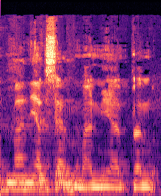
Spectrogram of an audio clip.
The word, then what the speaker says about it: maniatando: Entonces, en este partido de Navidad, San Francisco creo que empezó bastante bien el juego, medio manateando. Sí, ¿cómo se dice? Maniatando. – Porque el otro es cuando estás con un manatí maniatándotelo, ¿no? Pero esto es maniatando.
